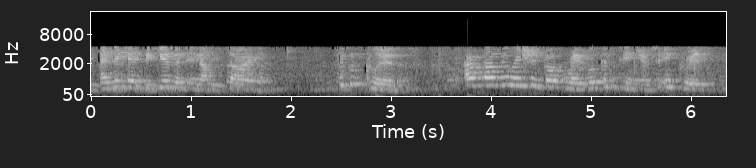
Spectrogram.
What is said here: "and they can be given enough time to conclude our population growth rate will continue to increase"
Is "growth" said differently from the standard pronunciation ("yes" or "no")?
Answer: yes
